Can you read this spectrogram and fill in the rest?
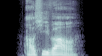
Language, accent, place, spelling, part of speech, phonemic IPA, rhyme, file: German, Germany, Berlin, Archivar, noun, /ˌaʁçiˈvaːɐ̯/, -aːɐ̯, De-Archivar.ogg
- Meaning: archivist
